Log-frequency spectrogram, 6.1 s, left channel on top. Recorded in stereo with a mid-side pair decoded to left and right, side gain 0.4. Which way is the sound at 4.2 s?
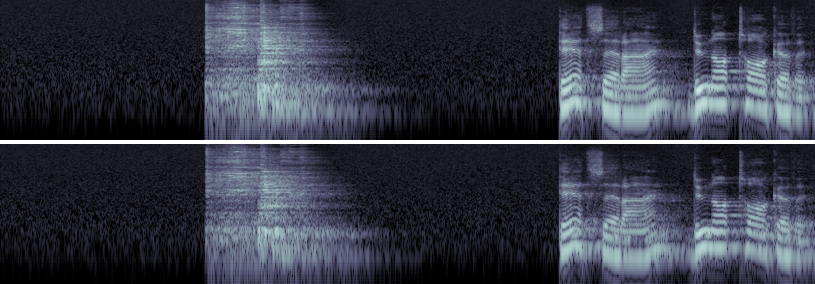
30° left.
